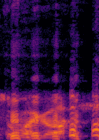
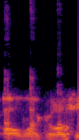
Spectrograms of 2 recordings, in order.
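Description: First: High, giggling oh my gosh; laughing disbelief. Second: Said in the usual way. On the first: Retold or imitated. Host retelling his shock at Jerry, laughing and high. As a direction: let the laugh break through, pitched up.

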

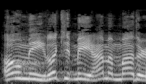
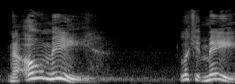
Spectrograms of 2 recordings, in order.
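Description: First: Loud, high, mocking Hagar; a loud sneering slave woman taunting her mistress; contemptuous gloating. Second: Smug gloating. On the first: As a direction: crow over your rival, louder and higher. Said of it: "I imagine she said something like this". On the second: Acted. Hagar gloating over Sarai.

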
